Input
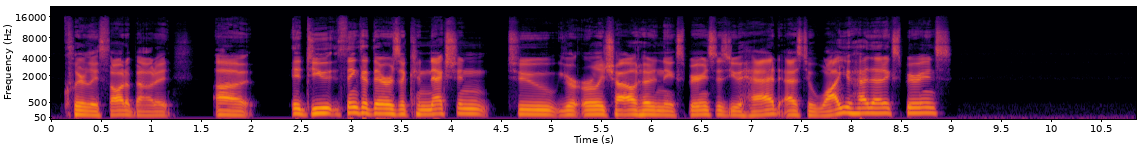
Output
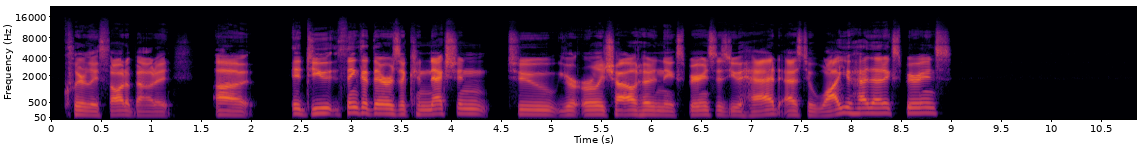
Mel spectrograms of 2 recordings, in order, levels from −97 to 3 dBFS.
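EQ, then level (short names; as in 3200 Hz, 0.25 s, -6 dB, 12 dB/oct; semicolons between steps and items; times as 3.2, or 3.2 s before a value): band-pass 2700 Hz, Q 0.83; 0.0 dB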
